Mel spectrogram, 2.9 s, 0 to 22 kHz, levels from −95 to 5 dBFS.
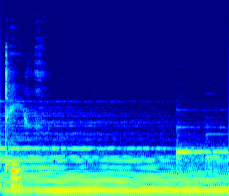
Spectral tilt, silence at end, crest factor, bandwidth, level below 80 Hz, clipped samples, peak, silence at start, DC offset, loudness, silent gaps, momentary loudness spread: -8 dB/octave; 0 s; 16 dB; 8.8 kHz; -36 dBFS; under 0.1%; -16 dBFS; 0 s; under 0.1%; -35 LUFS; none; 4 LU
